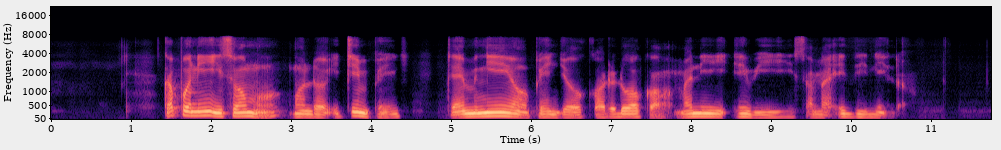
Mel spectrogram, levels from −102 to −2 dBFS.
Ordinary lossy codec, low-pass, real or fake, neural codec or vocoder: none; 7.2 kHz; fake; autoencoder, 48 kHz, 32 numbers a frame, DAC-VAE, trained on Japanese speech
